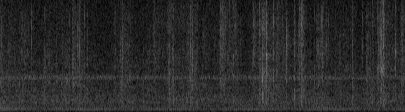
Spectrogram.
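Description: Faint, light rustling and small ticks of a paper tea bag and its tag being handled and unfolded by hand, over a faint steady hum.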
